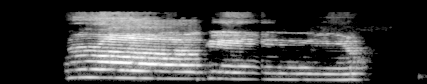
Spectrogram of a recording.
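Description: A dog named Rocky whimpers in a drawn-out, high, steady whine, breaking briefly in the middle and then carrying on for another second before stopping. No one speaks over it.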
